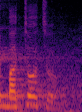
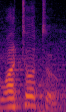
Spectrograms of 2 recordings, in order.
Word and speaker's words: watoto: uh let's say Congo they would say boto you know boto which is in their own way of speaking is correct but in propa Swahili the right way to say it is watoto you see so watoto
